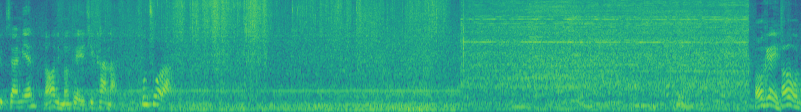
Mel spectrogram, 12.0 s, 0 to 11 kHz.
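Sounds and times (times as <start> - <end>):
steady hum: 0.0 - 11.5
plastic bag crinkling: 0.9 - 6.9
heat gun blowing: 6.3 - 11.2.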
